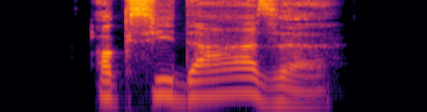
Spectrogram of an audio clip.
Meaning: oxidase
- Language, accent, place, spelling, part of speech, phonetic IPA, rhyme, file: German, Germany, Berlin, Oxidase, noun, [ɔksiˈdaːzə], -aːzə, De-Oxidase.ogg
